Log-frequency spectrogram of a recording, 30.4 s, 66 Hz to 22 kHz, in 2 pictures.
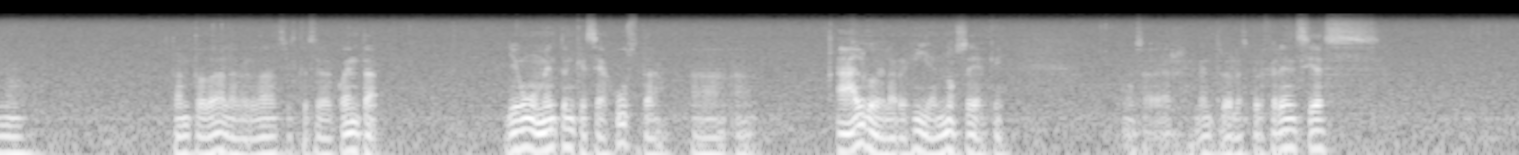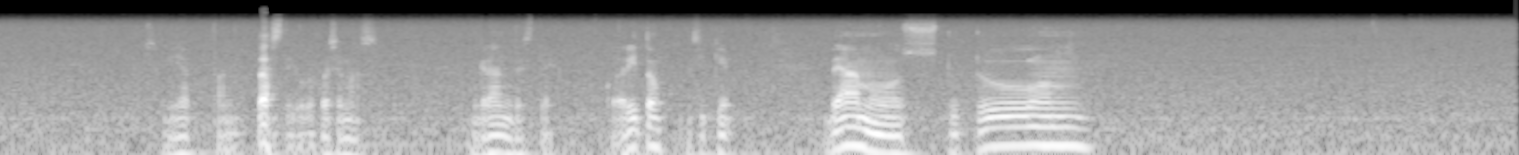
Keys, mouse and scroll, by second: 2.2 click, 4.2-5.5 drag, 11.1 click, 13.5-14.3 scroll down 1, 14.9 click, 16.3-17.9 drag, 18.3 click, 20.5-21.7 drag, 24.0 click.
